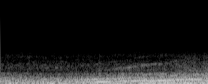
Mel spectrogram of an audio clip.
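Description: Traxxas X-Maxx RC monster truck's brushless electric motor and drivetrain on 6S power, heard slowed down: a low drone whose pitch rises through the second half.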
